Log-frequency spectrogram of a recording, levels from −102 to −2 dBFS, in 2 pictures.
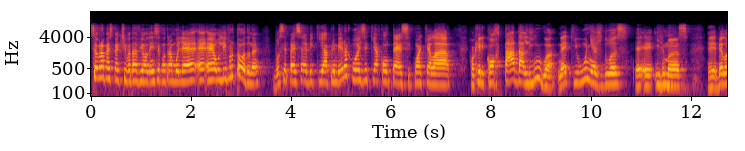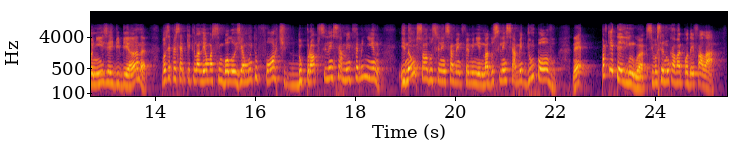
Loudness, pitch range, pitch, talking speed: -24 LUFS, 195-240 Hz, 220 Hz, 185 wpm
